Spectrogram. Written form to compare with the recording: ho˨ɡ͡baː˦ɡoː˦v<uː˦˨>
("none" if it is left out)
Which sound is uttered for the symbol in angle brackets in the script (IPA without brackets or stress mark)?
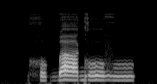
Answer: uː˦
